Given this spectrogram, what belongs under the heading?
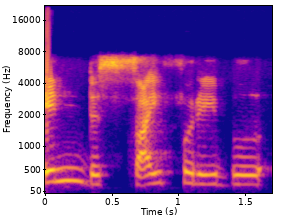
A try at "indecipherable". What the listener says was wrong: you're saying able. It's indecipherable.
